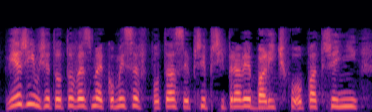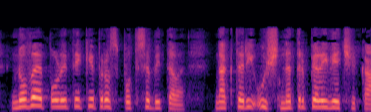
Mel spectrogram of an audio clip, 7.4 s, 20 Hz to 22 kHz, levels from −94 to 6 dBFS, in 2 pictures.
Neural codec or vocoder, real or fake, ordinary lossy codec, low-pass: none; real; none; none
